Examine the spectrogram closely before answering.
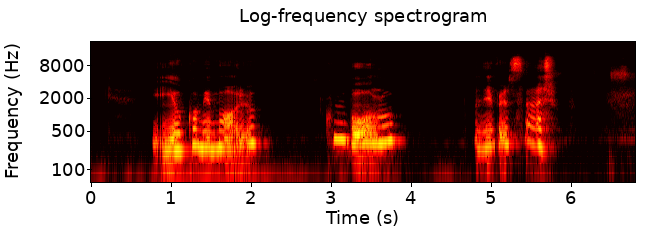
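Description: A middle-aged woman speaks emotionally, close to a microphone.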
